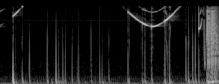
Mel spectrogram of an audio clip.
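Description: Sparse glitchy live-coded electronic music from synthesizers: scattered sharp clicks, with a high-pitched synth sweep that dips and rises back about a second and a half in.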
